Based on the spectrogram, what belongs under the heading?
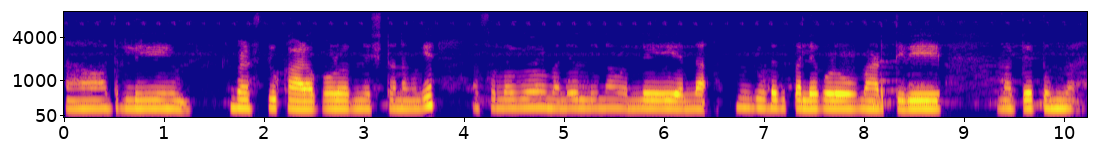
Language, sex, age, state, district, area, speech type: Kannada, female, 45-60, Karnataka, Bidar, rural, spontaneous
